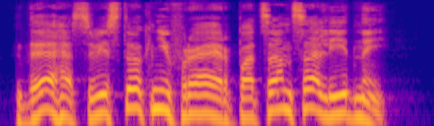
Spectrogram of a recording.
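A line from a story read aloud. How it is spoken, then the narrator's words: Laughing. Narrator (Russian): Крюка засмеялся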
